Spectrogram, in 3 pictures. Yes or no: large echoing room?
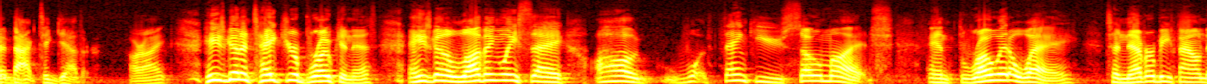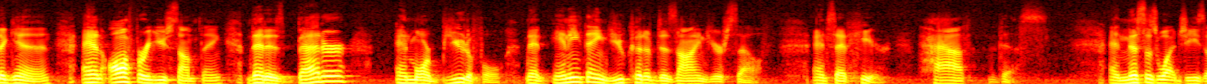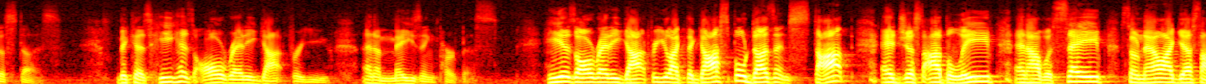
yes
